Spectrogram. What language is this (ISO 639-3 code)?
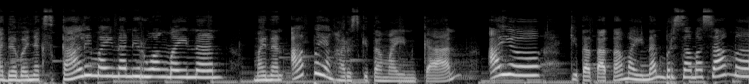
ind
